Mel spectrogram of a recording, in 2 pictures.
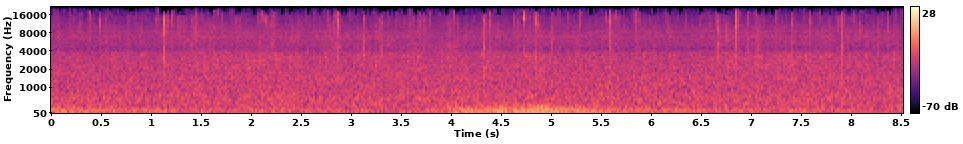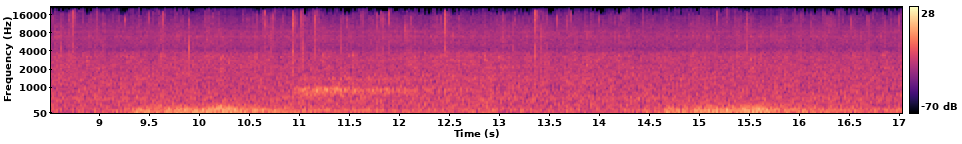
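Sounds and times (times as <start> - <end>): steady rain falling: 0.0 - 17.0
soft low rumble: 9.8 - 13.5.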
